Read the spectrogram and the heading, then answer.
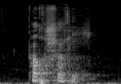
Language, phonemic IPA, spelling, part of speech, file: French, /pɔʁ.ʃə.ʁi/, porcherie, noun, LL-Q150 (fra)-porcherie.wav
- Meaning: 1. pigsty, pigpen (enclosure where pigs are kept) 2. pigsty (very dirty and untidy place)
